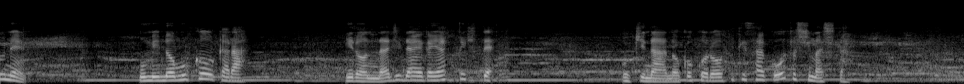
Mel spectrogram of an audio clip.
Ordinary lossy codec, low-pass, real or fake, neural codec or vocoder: none; 7.2 kHz; fake; codec, 44.1 kHz, 7.8 kbps, Pupu-Codec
